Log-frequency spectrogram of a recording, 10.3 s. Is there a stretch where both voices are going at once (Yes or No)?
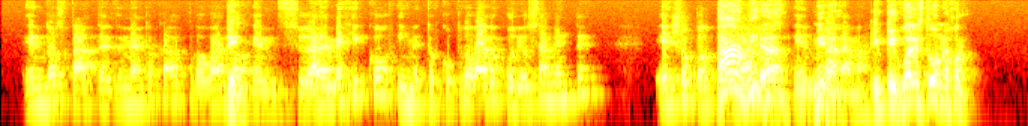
Yes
